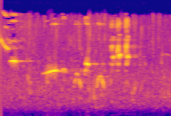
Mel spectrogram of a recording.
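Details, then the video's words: Master-recording song of a white-rumped shama, meant for training songbirds: quick sequence of clear whistles, a slurred mid-pitched note and a burst of bright high chips, with a constant hiss behind. "Masteran murai"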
